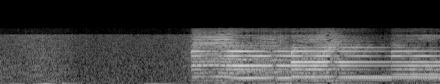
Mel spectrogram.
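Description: Station music heard through a shortwave radio receiver, with thin, band-limited sound and background hiss. A soft passage gives way, about two seconds in, to a sudden loud held chord of several sustained tones.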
